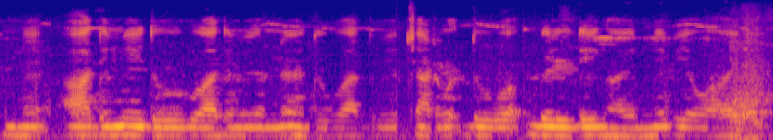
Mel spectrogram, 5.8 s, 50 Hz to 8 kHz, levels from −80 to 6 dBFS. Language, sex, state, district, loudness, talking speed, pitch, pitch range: Hindi, male, Bihar, Muzaffarpur, -19 LUFS, 135 wpm, 125 Hz, 120-130 Hz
